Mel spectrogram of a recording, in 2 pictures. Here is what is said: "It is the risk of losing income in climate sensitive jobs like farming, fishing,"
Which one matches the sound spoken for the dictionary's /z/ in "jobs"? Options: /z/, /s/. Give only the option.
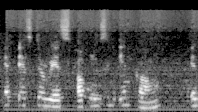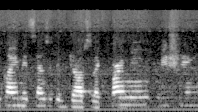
/s/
